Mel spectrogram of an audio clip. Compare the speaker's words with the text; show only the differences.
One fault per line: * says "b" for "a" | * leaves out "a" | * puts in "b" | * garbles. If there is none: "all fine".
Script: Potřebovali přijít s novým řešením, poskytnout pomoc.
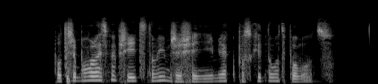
* puts in "jsme"
* puts in "jak"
